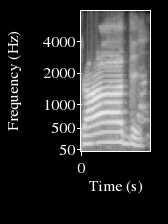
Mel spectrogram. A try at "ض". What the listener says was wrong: اور موٹا کیجیے ضاد.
